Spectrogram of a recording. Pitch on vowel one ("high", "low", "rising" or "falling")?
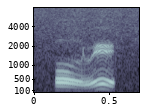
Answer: low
